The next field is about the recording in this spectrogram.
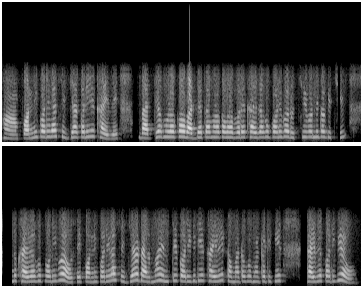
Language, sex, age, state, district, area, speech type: Odia, female, 18-30, Odisha, Bhadrak, rural, conversation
